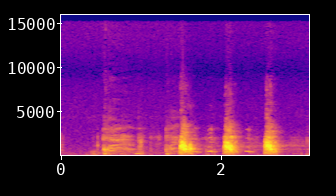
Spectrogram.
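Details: A dog said to have gone crazy makes rough, throaty vocal sounds, then three short, harsh barks about half a second apart.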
